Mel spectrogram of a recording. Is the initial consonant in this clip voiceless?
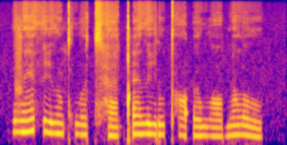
no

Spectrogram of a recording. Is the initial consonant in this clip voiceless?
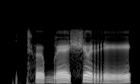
yes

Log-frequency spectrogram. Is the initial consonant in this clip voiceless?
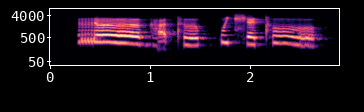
no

